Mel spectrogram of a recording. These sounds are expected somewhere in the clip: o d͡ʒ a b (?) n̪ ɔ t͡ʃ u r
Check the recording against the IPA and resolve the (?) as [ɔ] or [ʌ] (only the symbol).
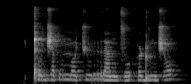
ɔ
